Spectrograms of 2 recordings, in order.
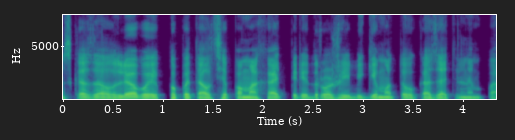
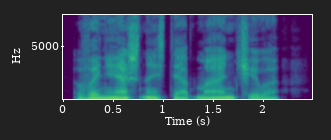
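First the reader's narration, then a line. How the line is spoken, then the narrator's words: Conspiratorial whisper. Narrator (Russian): заговорщически прошептал Лёва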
